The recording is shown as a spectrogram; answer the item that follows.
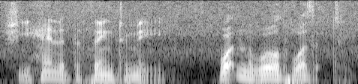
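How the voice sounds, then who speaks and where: A man narrating a story in first person in a wry, measured way. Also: medium pitch, lively intonation, a little mellow, slight background noise, poor audio. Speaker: story reader.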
